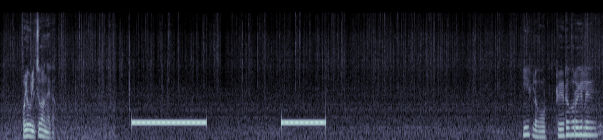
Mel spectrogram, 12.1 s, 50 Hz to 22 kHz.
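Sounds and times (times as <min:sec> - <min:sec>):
telephone ringback tone: 0:02.6 - 0:04.1, 0:05.6 - 0:06.5.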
